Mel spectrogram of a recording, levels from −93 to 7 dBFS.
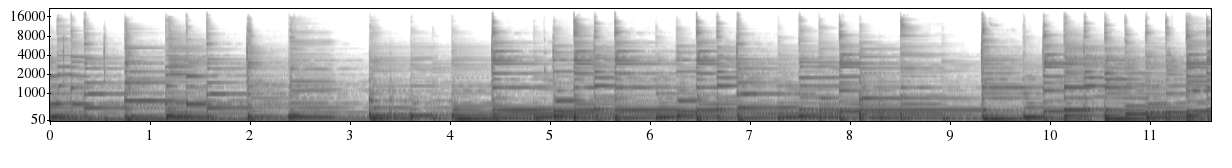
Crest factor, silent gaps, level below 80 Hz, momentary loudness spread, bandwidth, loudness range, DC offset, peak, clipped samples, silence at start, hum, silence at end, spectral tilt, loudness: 18 dB; none; -42 dBFS; 5 LU; 16.5 kHz; 2 LU; under 0.1%; -6 dBFS; under 0.1%; 0 s; none; 0 s; -6.5 dB/octave; -25 LUFS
